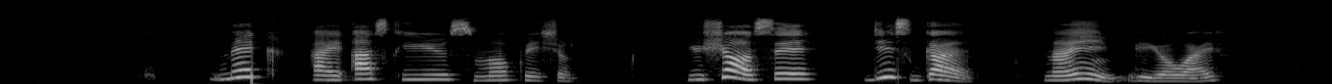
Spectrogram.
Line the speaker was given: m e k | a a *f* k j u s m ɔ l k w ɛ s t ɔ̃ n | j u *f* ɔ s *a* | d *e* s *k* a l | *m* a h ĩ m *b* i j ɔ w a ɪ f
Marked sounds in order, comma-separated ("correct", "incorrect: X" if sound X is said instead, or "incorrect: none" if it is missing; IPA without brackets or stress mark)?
incorrect: s, incorrect: ʃ, incorrect: e, incorrect: i, incorrect: ɡ, incorrect: n, correct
